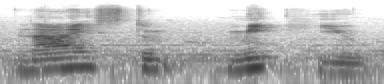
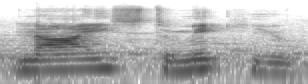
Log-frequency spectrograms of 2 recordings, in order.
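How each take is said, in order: Both takes have the same delivery.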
